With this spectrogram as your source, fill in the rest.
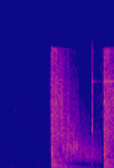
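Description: Two sharp gunshots from the survival video game DayZ, each a sudden loud burst with a brief tail, the second coming about half a second after the first, standing alone with no talk.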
